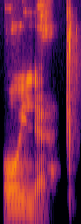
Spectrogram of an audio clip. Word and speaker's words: Euler: Es que se escribe Euler, pero se pronuncia Euler. Ese es el detalle. No se dice Órale. Euler.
